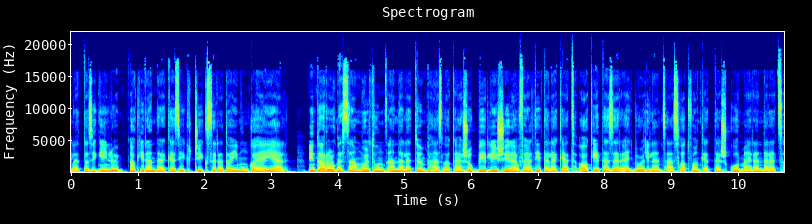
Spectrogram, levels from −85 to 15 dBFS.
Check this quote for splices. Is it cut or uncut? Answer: cut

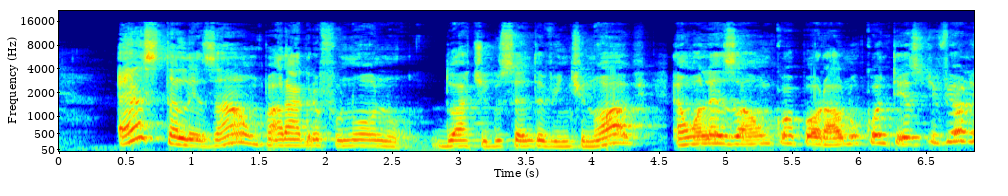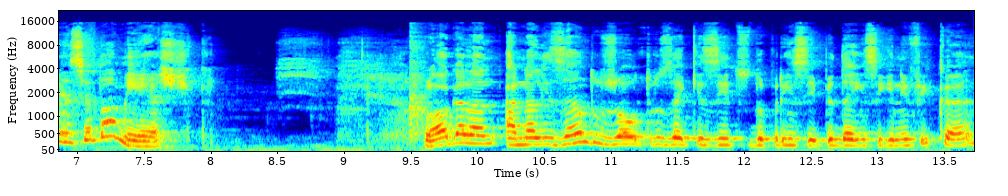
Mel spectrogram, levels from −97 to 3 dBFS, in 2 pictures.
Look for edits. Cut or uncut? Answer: cut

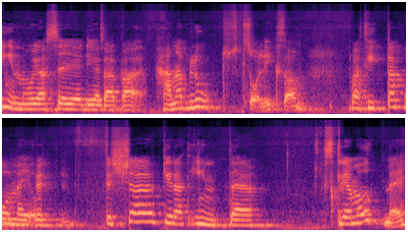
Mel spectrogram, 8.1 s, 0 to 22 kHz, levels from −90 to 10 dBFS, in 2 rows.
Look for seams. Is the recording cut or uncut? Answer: cut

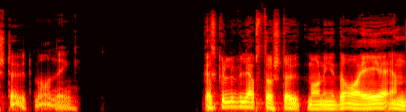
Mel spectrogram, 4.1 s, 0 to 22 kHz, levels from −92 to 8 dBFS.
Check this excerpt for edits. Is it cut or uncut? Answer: cut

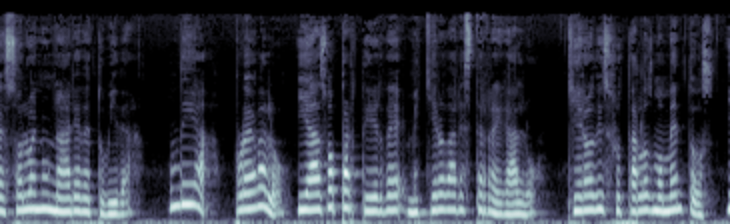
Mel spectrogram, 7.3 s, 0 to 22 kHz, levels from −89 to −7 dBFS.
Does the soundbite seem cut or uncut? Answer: uncut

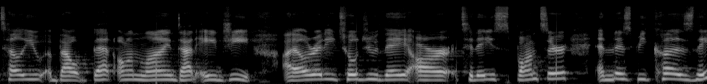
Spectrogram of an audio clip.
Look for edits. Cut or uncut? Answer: cut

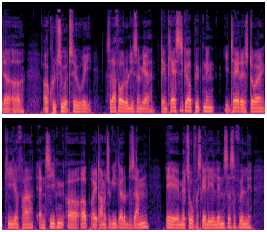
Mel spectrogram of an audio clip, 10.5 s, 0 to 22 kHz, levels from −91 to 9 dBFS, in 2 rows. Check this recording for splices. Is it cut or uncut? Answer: uncut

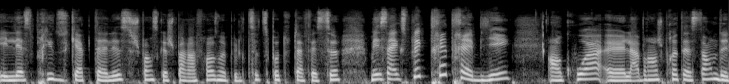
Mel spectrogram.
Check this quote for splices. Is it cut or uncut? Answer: uncut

